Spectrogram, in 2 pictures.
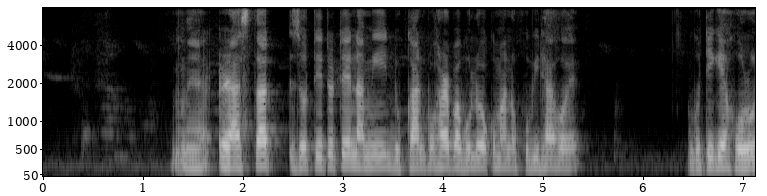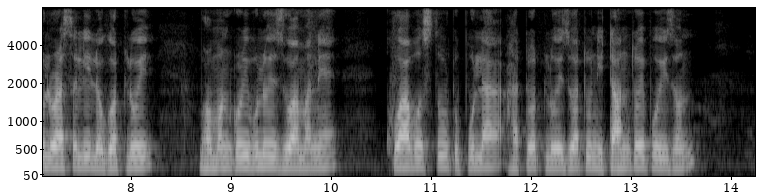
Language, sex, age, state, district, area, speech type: Assamese, female, 30-45, Assam, Lakhimpur, rural, spontaneous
